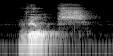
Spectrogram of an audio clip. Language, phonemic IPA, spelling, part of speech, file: Dutch, /ʋʏlps/, wulps, adjective, Nl-wulps.ogg
- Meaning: 1. wanton, lascivious 2. voluptuous, curvaceous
